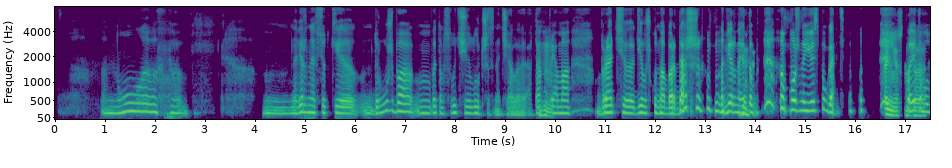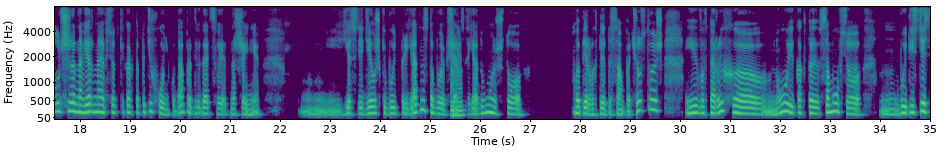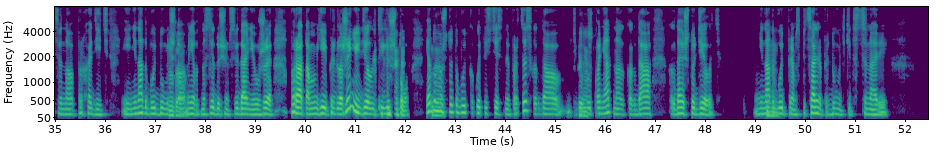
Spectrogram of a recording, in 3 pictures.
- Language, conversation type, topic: Russian, advice, Как справиться со страхом одиночества и нежеланием снова ходить на свидания?
- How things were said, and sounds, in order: chuckle; laughing while speaking: "наверно, это"; laugh; chuckle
